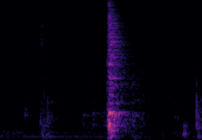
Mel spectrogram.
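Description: A single sharp knock about a second in, ringing briefly, with fainter clicks before and after it.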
